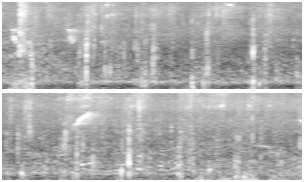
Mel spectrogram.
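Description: Footsteps of people walking in shoes on a concrete path: faint, short steps, about two a second.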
